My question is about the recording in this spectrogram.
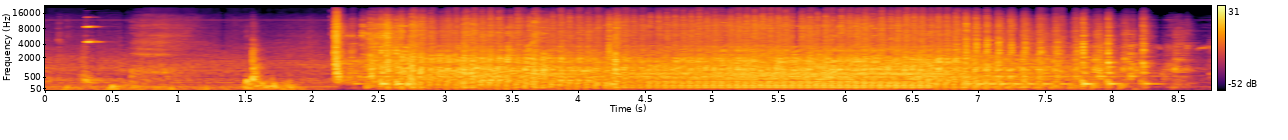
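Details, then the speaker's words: White LT1300 lawn tractor with old OHV Briggs engine after a failure while mowing: a couple of cranking tries, then it runs rough and loud. The rattle is from loose baffles in a worn-out muffler. Rattling on start-up. "I guess probably you can hear a bunch of rattling noise here in the video, but the old muffler's pretty well spent on that thing. I'm not sure what I'm going to do with it. The baffles are all loose inside the muffler."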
